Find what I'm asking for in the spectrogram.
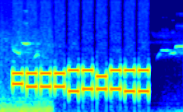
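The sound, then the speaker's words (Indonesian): A quick run of about ten crisp, evenly spaced dual-tone dialing beeps from a phone keypad as someone dials their mother, each short and clear, with a low hum at the start and faint noise afterward. “Ih, aku menelepon mamaku dulu.”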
